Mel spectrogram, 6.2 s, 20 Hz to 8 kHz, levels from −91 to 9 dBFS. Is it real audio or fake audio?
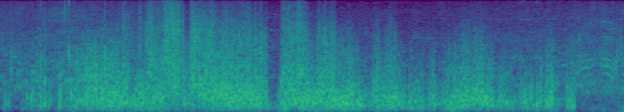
real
